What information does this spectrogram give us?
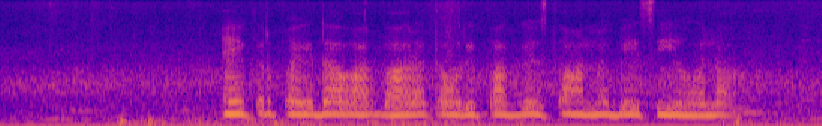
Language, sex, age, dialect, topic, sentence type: Bhojpuri, female, 18-24, Northern, agriculture, statement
